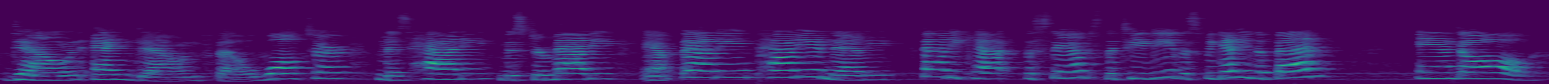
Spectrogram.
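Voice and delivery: rising cumulative chant; building refrain. A narrator's reading. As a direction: build the list to a big finish.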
